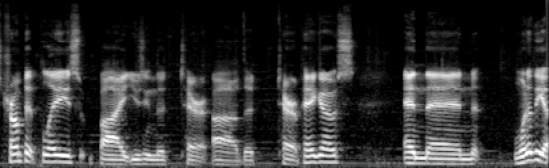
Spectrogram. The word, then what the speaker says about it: Terapagos: Terapagos?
